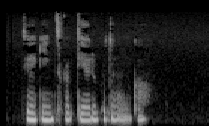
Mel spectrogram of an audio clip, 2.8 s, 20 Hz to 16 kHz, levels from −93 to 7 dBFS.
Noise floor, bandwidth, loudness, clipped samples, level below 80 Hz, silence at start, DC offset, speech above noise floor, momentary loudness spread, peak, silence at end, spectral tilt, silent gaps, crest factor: -66 dBFS; 11 kHz; -27 LUFS; under 0.1%; -74 dBFS; 0.3 s; under 0.1%; 40 dB; 11 LU; -12 dBFS; 0.85 s; -5 dB/octave; none; 16 dB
